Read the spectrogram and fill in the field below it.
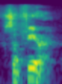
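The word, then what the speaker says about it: Sapphira: uh how do you say her name that's saphira so it talks about the fate of ananias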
